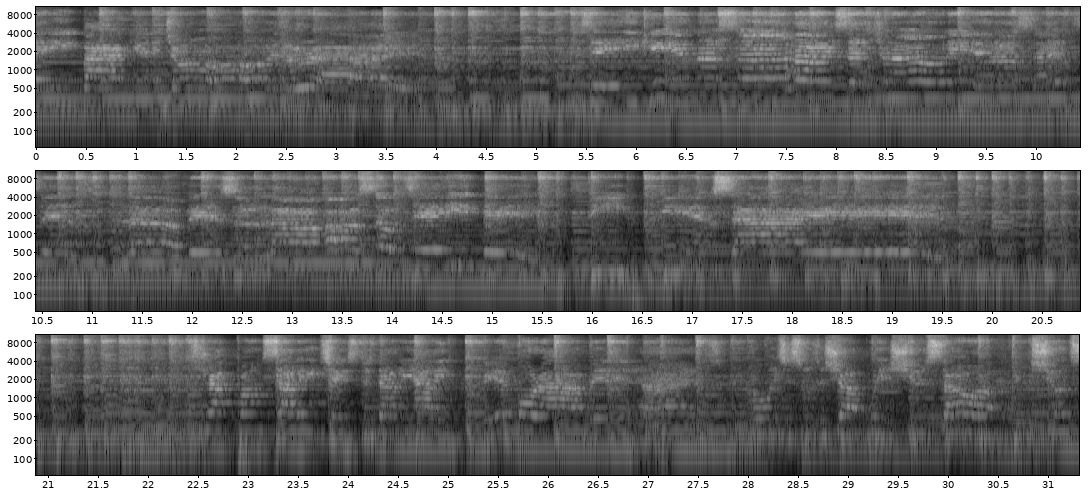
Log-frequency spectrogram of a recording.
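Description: Live solo acoustic performance: an acoustic guitar strummed and picked steadily, with a male voice singing over it into a microphone.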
